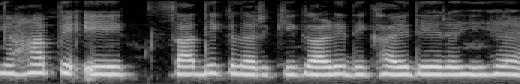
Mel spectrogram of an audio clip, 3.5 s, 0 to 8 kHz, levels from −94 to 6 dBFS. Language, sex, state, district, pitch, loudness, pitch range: Hindi, female, Jharkhand, Deoghar, 240 Hz, -13 LUFS, 230-250 Hz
